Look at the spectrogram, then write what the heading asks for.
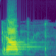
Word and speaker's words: dropped: அல்ல கீழே போடுவது he dropped the piece of chalk drop DROP drop dropped DROPPED இது it என்று உச்சரிக்கணும் இதுவுமே it dropped dropping DROPPING dropping drop dropped dropped dropping கீழே போடுவது.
